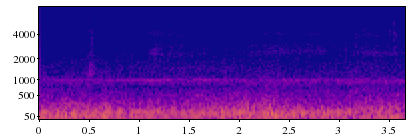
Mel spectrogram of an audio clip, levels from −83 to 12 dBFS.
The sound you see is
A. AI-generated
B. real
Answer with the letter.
B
